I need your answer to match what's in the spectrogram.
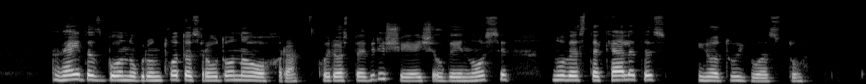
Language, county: Lithuanian, Vilnius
